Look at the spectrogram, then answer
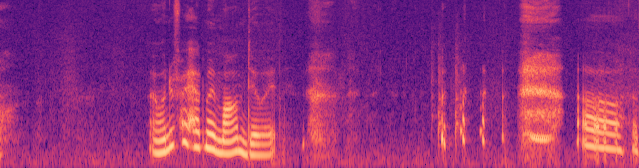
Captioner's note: laughs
